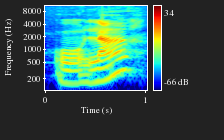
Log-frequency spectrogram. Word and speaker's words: hola: hello in spanish hola you don't even pronounce the h in spanish it is total totally invisible so we say hola or another word you'll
